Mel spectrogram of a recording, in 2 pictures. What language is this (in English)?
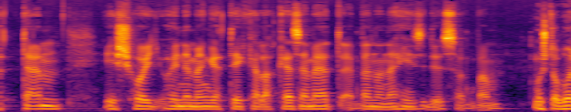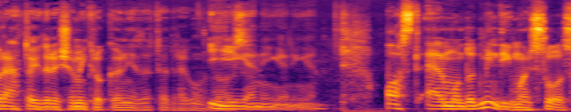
Hungarian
